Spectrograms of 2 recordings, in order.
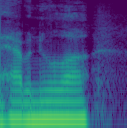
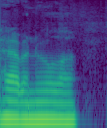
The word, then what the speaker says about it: habenula: And I think the second being withdrawal and that negative effects, that's more the amygdala and the habenula. – You said it right that time. First time for everything. – I'm always thinking habanero, but I'll go with habenula.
